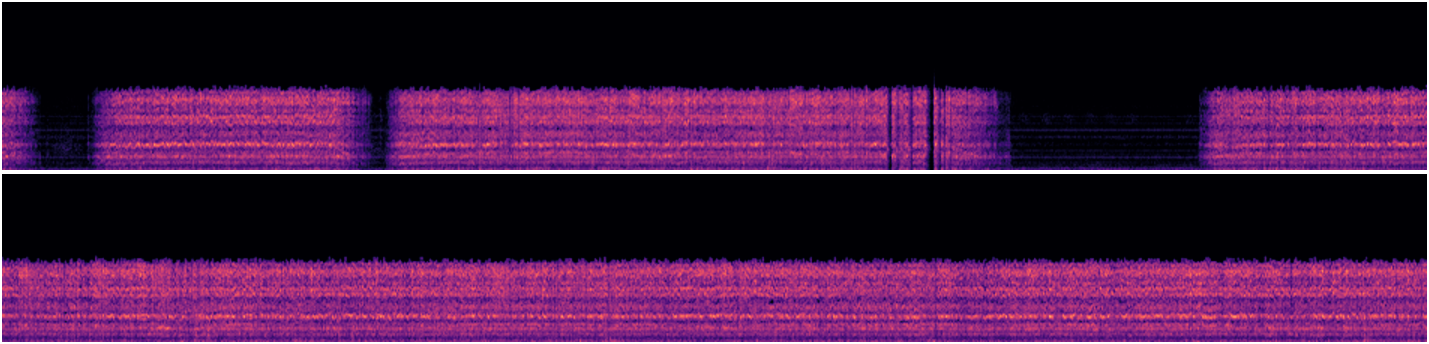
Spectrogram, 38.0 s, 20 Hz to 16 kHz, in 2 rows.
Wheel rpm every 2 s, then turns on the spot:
70, 200, 130, 220, 220, 230, 150, 0, 160, 220, 220, 220, 230, 230, 220, 220, 220, 220, 220.
none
